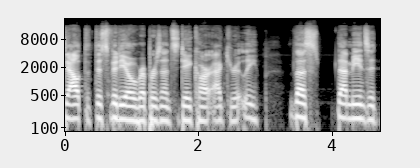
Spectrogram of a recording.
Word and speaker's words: Descartes: Descartes. Oh, ES. Because it's French. You like French. You just understand that you don't pronounce like half the letters in a word. They're just silent.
